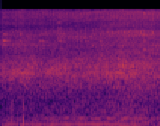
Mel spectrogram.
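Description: A steady low engine hum with a rushing noise, like a motor running nearby. There are a few faint clicks in the first half second.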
